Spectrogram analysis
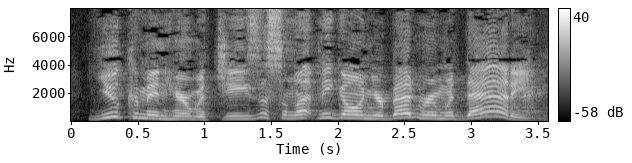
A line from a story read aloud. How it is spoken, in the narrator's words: the little girl pleaded one more time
